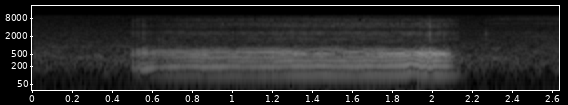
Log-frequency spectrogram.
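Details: A tired French Bulldog lets out a single drawn-out snore, a low rattling, buzzing drone that holds steady for over a second, swelling slightly before cutting off into a quiet room.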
